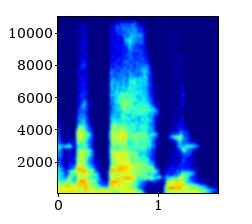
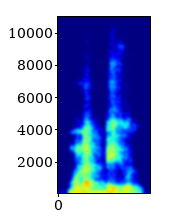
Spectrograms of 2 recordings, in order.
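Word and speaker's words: مُنَبِّهٌ: Jadi bacanya bukan munabbahun. Tapi bacanya munabbihun.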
